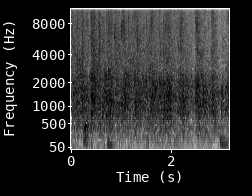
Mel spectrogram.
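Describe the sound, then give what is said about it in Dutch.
Steady, dense applause from an audience at a cycling café evening fills the whole stretch, many hands clapping at once in a loud, continuous wash without pauses. “Nou, nogmaals een applaus en uh, dat was het voor vanavond.”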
